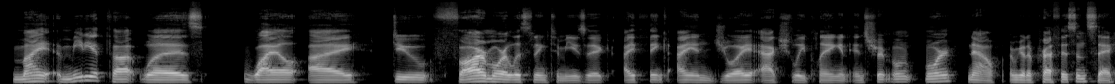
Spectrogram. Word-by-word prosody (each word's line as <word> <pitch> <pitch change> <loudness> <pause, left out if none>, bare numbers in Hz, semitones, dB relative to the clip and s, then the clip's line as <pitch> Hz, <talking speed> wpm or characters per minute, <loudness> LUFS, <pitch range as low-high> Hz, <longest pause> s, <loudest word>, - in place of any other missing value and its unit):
My 125 +5 +2
immediate 175 +9 -1
thought 120 -1 +2
was, 105 -1 +3 0.4
while 110 -1 +2
I 105 +1 +2 0.3
do 110 -3 -2
far 140 +1 +5
more 125 -4 +3
listening 110 -1 -1
to - - -11
music, 95 +2 -5
I 105 - 0
think 110 0 -6
I 105 - +2
enjoy 100 0 -1
actually 95 +1 -3
playing 95 0 -4
an 90 - -4
instrument 115 +5 -5
more. 140 +3 0
Now, 100 -5 -1
I'm 105 - -2
gonna 105 -1 +2
preface 115 +3 0
and 135 0 -1
say, 90 -9 0
110 Hz, 145 wpm, -25 LUFS, 105-120 Hz, 0.4 s, far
